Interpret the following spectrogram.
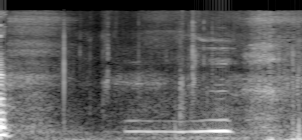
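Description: A person's voice humming one short steady note about a second in, otherwise faint outdoor quiet.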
